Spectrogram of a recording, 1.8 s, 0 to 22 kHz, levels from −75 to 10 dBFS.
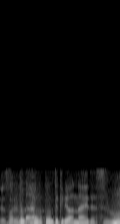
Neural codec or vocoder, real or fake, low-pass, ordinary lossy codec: codec, 16 kHz in and 24 kHz out, 0.9 kbps, LongCat-Audio-Codec, four codebook decoder; fake; 5.4 kHz; none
